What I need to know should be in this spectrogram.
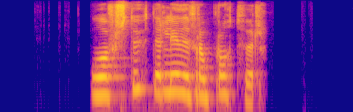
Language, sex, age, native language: Icelandic, female, 20-29, Icelandic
